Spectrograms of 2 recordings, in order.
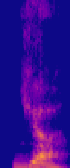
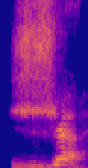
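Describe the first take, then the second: First: It is a soft 'y' sound as in yellow. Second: It is a strong buzzing 'zh' sound. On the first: This is the widely accepted pronunciation. The speaker calls it right. "like the y of yellow" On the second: The speaker is from Buenos Aires. The speaker calls it wrong. "people from the Buenos Aires area pronounce this very, very strongly"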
